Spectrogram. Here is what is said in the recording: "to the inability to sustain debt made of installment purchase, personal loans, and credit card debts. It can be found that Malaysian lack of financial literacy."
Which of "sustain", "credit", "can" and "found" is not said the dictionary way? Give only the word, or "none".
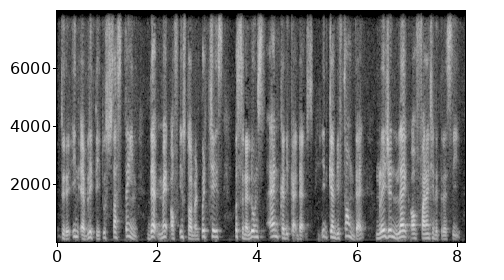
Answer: credit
